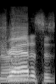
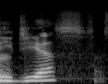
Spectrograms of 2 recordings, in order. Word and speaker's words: Stratus: Strategias? Strategias. I think that's right. Yeah, It's like that's how it's Stratus.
